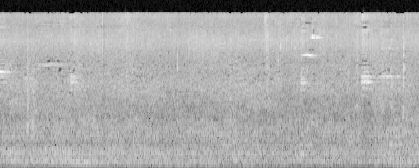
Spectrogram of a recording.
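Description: A metal ladle scrapes and clinks against a pan.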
